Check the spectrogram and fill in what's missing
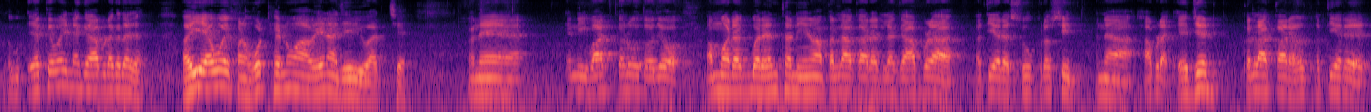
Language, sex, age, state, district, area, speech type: Gujarati, male, 30-45, Gujarat, Rajkot, urban, spontaneous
